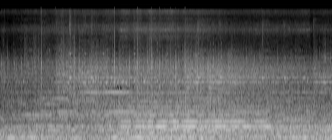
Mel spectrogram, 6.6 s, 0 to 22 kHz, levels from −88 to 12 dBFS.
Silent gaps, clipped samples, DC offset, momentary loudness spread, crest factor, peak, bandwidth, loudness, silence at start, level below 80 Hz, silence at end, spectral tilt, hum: none; under 0.1%; under 0.1%; 8 LU; 14 dB; -2 dBFS; 17 kHz; -18 LUFS; 0 s; -28 dBFS; 0 s; -6.5 dB/octave; none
